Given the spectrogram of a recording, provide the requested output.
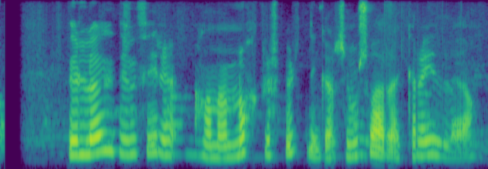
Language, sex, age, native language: Icelandic, female, 14, Icelandic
